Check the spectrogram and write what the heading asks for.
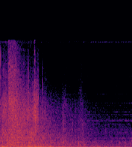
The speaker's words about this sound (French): il craque, il est, enfin, il n'est pas beau, euh, mais mine de rien, ça reste la caricature du son d'orage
